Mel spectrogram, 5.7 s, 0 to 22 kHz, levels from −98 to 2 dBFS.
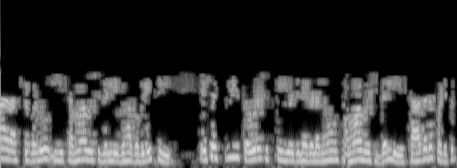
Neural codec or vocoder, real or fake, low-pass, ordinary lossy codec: none; real; 3.6 kHz; none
